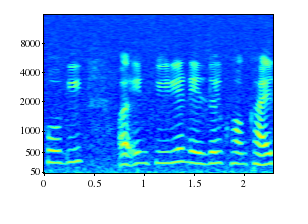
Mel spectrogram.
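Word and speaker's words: conchae: Vomer और inferior nasal कॉन्काई। Inferior nasal कॉन्काई। अभी जो लास्ट में मैंने बोला कॉन्काई, तो बच्चे इसकी प्रोनाउंसिएशन पे आपने खास फोकस करना है। कॉन्चियल या कॉन्चाई इस तरह से नहीं बोलना, अदरवाइज इट विल गिव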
